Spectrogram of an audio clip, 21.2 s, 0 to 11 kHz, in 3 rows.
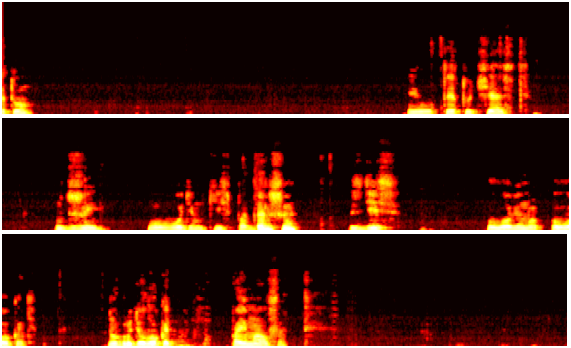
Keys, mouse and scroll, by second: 4.1 click, 5.3 shift+click, 6.2 shift+click, 8.1 g, 11.0 click, 12.9 middle click, 19.8-20.7 scroll down 7, 20.7-21.2 scroll up 1.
